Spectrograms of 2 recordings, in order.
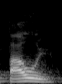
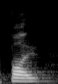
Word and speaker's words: Paúl: la santa Iglesia Católica San Vicente de Paul como se pronuncia nuestros países españoles de Paul dirían los franceses San Vicente de Paul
